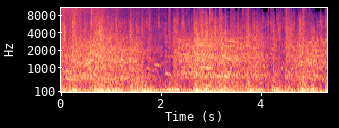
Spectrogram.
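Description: Long-range artillery booms and rumbles in a Civil War battle at Antietam in the strategy game Ultimate General: Civil War, dense overlapping cannon fire rolling continuously at a steady loud level.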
